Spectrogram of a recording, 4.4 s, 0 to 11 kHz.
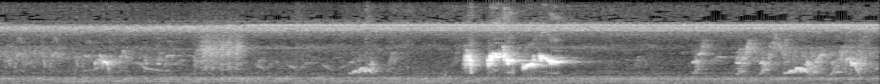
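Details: Red-whiskered bulbul decoy singing during bird trapping at Núi An Phú, Chùa Hương, 20 October 2019: short, bright, warbled phrases burst out around the middle, with faint chirps before and after, over a steady high-pitched insect drone.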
